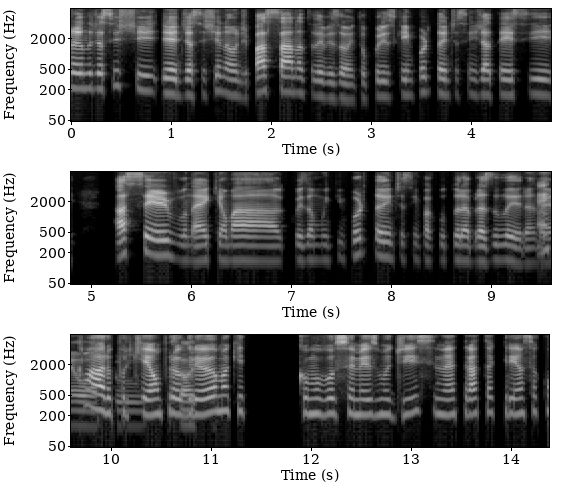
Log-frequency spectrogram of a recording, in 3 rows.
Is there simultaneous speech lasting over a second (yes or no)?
yes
